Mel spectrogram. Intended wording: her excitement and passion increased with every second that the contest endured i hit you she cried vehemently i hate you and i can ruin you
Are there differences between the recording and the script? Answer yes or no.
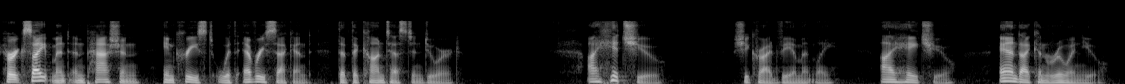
no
